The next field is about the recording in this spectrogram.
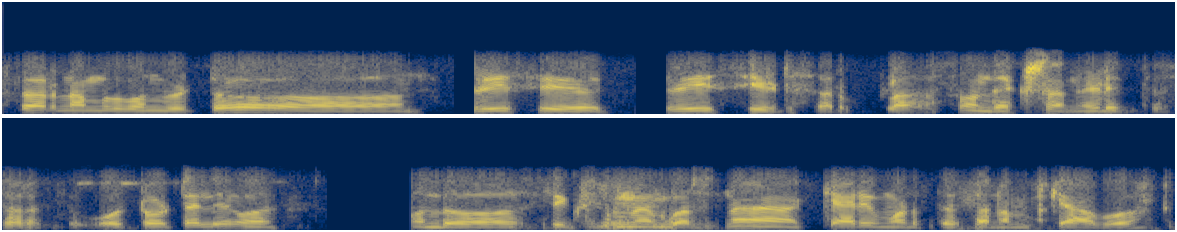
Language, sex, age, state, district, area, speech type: Kannada, male, 30-45, Karnataka, Raichur, rural, conversation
